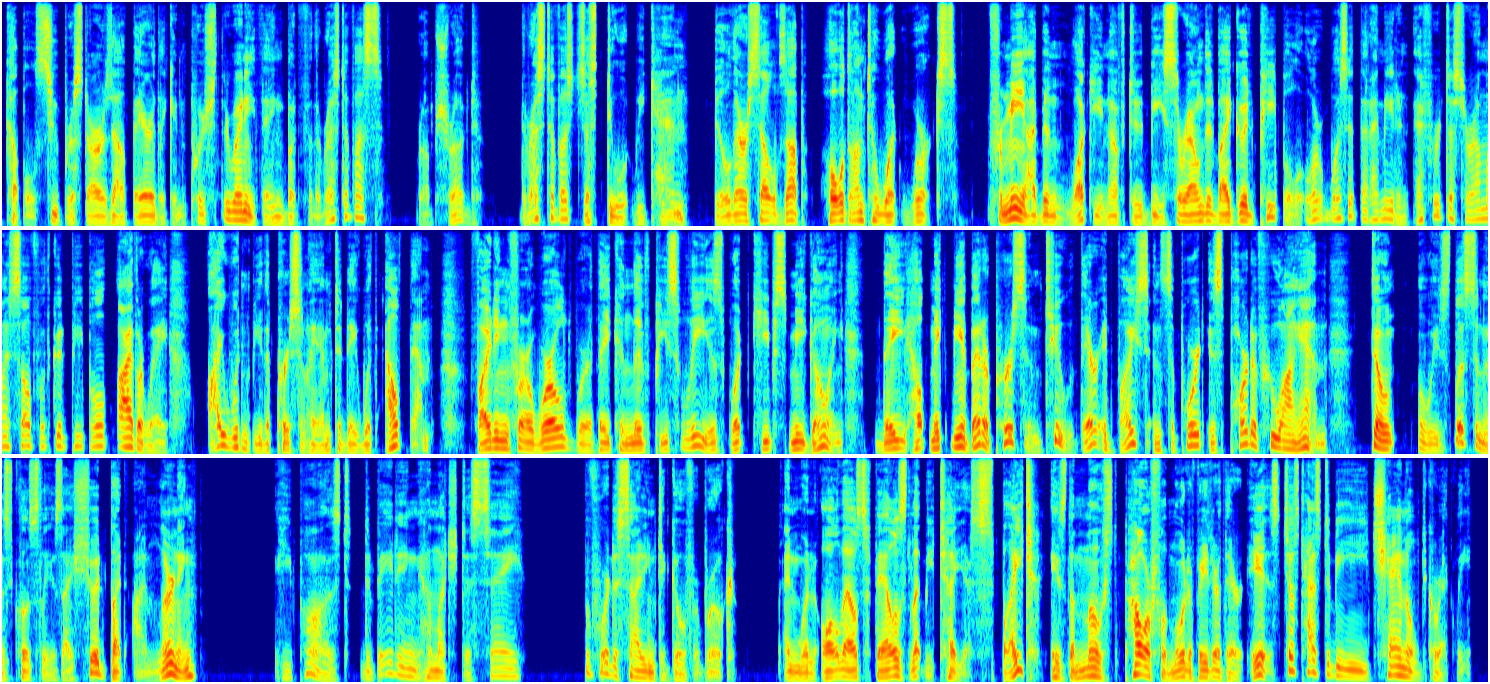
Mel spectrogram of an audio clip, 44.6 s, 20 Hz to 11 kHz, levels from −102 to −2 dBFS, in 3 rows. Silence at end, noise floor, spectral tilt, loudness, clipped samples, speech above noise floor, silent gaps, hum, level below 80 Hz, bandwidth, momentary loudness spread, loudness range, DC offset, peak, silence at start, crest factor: 0.2 s; under -90 dBFS; -4.5 dB/octave; -26 LUFS; under 0.1%; over 64 dB; none; none; -54 dBFS; 11 kHz; 14 LU; 7 LU; under 0.1%; -2 dBFS; 0.05 s; 24 dB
